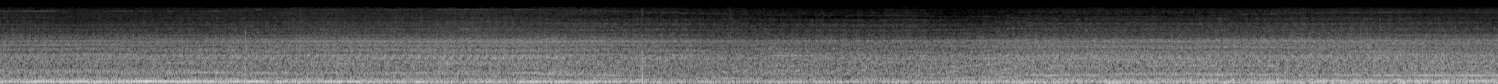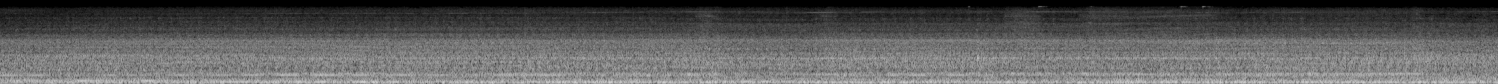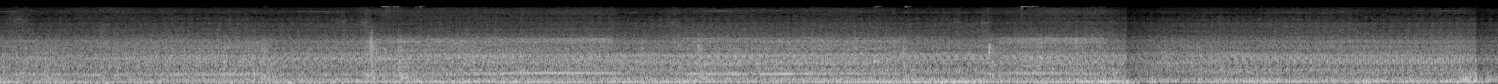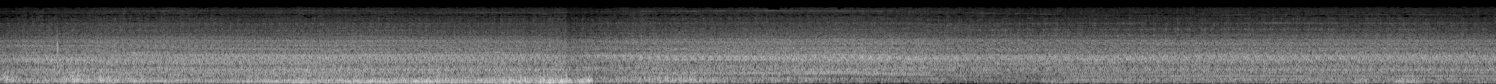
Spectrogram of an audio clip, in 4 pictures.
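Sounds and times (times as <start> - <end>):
diesel engine running: 0.0 - 59.9
wavering crane whine: 0.0 - 59.9.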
